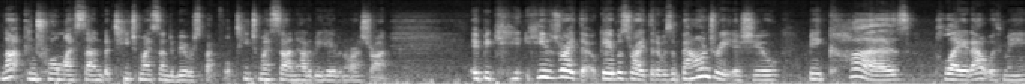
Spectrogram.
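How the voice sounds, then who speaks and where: A woman with a fairly high voice and ordinary pitch movement talks through noticeable background noise. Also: fairly quick pace. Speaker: self-help coach. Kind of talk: personal story. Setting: livestream on camera. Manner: fast.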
